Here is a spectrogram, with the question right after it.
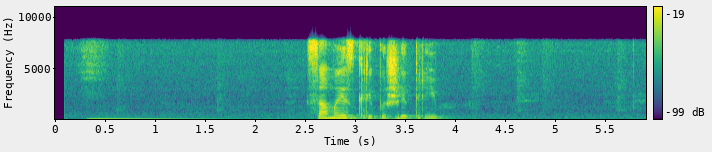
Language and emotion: Russian, neutral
